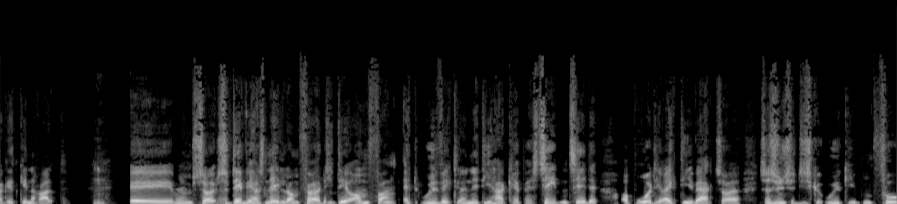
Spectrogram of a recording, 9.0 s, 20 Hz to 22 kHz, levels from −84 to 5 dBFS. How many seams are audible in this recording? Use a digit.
1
